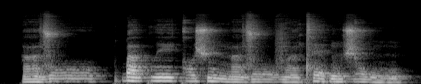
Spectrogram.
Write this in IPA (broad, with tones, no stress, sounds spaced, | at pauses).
ã˨ z oː˦ | ɓ a˦ kʷ eː˦ ɡ ɔ˦ ʃ ũ˦˨ ŋ ã˨ z oː˨ v ã˨ tʰ ɛ˦ ɗ ũ˦ ʃ ɔ˦ w ũ˨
